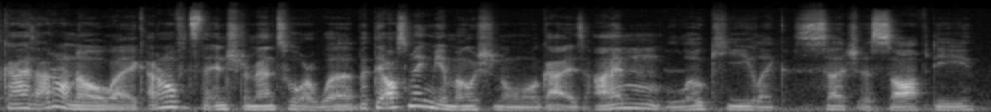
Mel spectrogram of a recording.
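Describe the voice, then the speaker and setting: Bright, creaky young American man. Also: lowish voice, animated, moderate pace, few pauses, soft background music. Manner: playful, joking, slangy. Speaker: vlogger answering audience questions. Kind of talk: casual chat to camera.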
